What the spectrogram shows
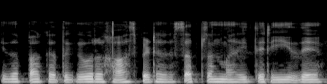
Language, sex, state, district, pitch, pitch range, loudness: Tamil, male, Tamil Nadu, Kanyakumari, 115 Hz, 110-120 Hz, -18 LUFS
